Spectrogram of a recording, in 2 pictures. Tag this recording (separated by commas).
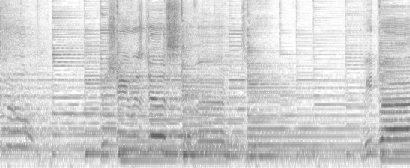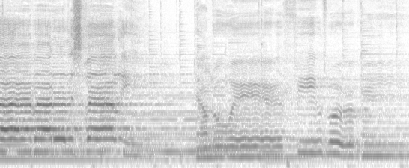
Music, Dubstep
